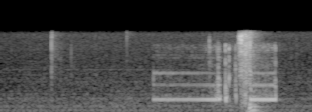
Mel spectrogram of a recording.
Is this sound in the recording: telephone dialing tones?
yes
